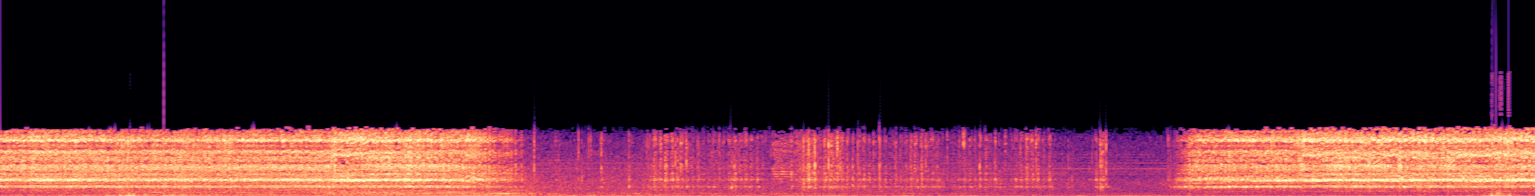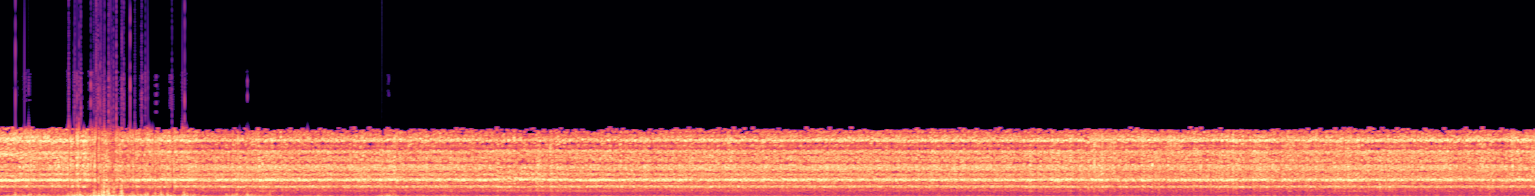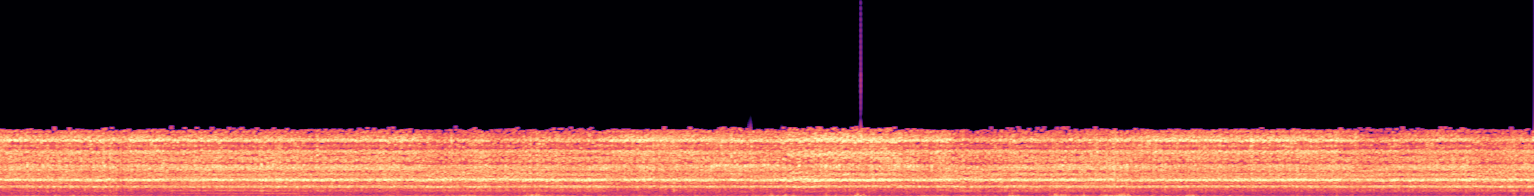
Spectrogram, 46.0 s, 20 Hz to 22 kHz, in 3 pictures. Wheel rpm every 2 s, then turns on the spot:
160, 160, 80, 10, 10, 20, 140, 160, 160, 160, 160, 160, 160, 160, 160, 160, 160, 160, 160, 160, 160, 160, 160.
6-10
